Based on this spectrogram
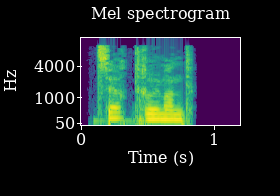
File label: "zertrümmernd", German; adjectives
